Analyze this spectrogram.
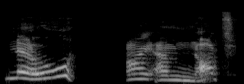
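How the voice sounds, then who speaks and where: Table read: grumpy old man played by a woman, high, slow, wildly swinging delivery. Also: animated, heavily acted. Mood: exasperated, whiny. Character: grumpy, dramatic old man, disheveled and whiny.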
